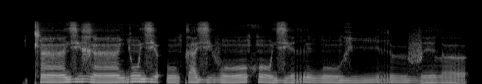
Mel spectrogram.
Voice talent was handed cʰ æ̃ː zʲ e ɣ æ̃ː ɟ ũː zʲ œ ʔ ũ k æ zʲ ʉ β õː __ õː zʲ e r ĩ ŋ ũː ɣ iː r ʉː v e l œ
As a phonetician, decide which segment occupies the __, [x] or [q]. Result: x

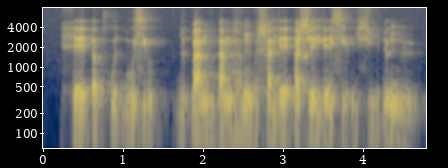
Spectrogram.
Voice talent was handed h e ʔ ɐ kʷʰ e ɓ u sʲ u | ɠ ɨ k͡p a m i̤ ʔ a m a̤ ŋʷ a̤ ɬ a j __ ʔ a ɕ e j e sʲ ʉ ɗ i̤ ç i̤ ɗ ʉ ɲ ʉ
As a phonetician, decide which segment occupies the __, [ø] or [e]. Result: e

